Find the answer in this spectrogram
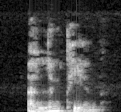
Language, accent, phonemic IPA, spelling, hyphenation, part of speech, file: English, Southern England, /əˈlɪm.pɪ.ən/, Olympian, Olymp‧i‧an, adjective / noun, LL-Q1860 (eng)-Olympian.wav
- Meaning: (adjective) Of or relating to Mount Olympus, the highest mountain in Greece; or (Greek mythology) the Greek gods and goddesses who were believed to live there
